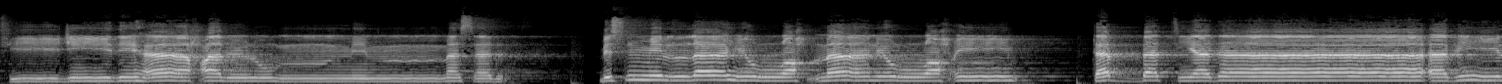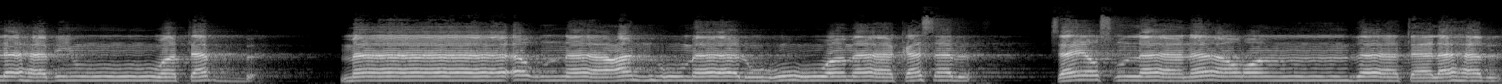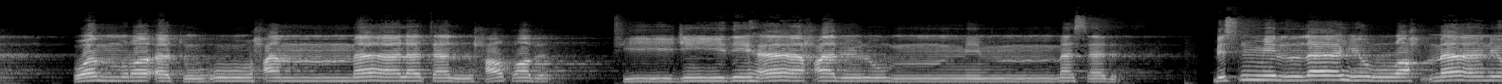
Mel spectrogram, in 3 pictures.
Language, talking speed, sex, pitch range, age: Arabic, 45 wpm, male, 155-185 Hz, 50-69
